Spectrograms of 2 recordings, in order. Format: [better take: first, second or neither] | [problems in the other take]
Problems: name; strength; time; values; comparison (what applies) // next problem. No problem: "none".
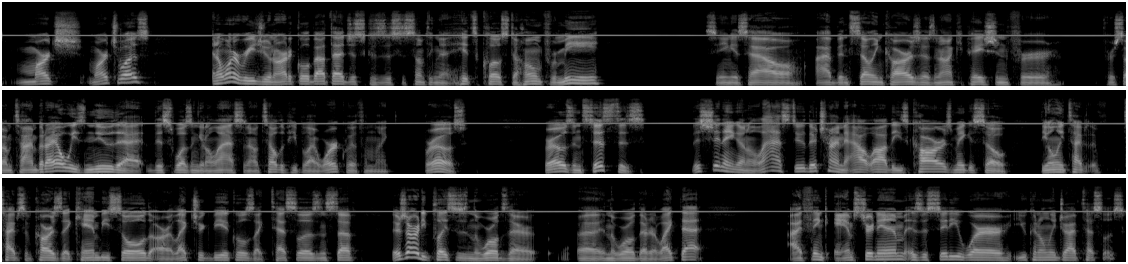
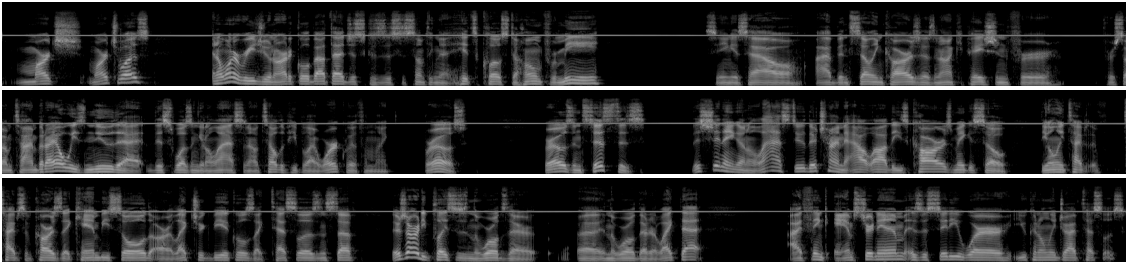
neither | high-pitched whine; loud; throughout; 4 kHz, 5 dB below the speech; the same in both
